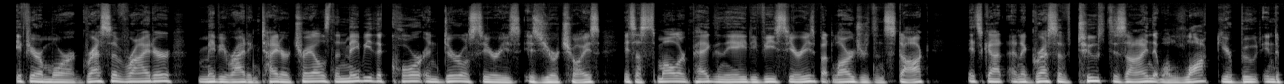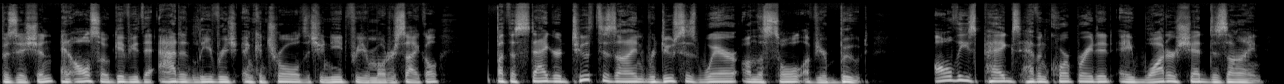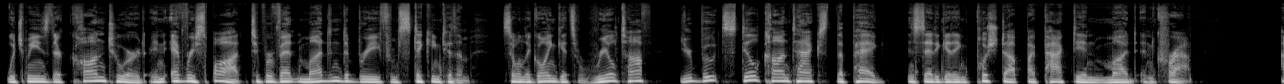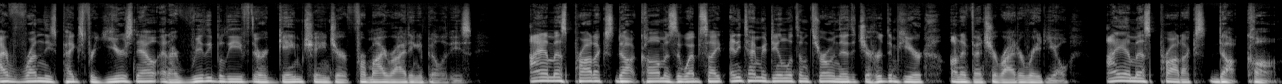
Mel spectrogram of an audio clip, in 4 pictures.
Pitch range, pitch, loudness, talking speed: 110-135 Hz, 120 Hz, -20 LUFS, 190 wpm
